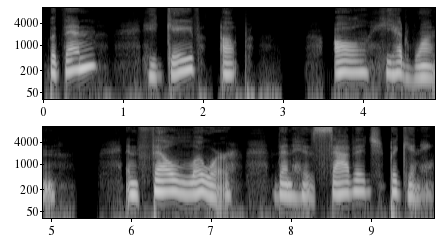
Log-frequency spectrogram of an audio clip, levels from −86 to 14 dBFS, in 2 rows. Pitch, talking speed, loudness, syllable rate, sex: 160 Hz, 100 wpm, -20 LUFS, 3.1 syllables/s, female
